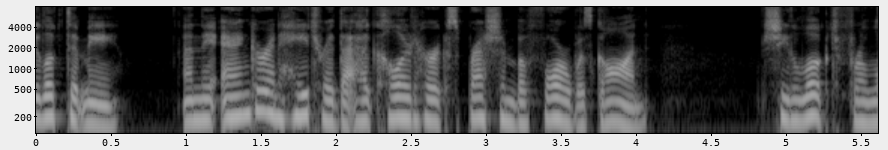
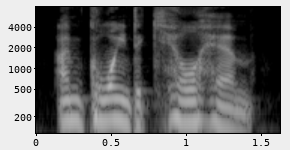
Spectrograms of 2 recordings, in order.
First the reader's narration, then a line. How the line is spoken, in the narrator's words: Bitch growled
